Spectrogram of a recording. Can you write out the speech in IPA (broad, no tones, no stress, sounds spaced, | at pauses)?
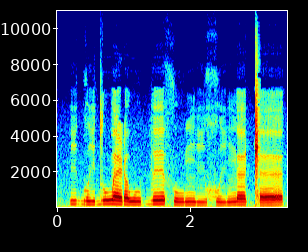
i ɡʷ i d u w ɛ ɽ ə w u b e θ u ŋ i xʷ i ŋ ɛ ǁ ɛ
